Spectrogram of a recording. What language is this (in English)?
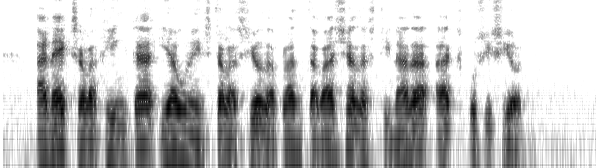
Catalan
